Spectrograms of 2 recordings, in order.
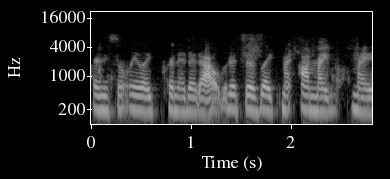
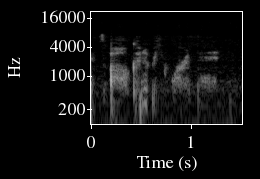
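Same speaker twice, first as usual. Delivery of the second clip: put-on whisper, quieter. Retelling what a nine-year-old said to comfort them: imitating a whisper. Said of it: "he actually whispered".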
